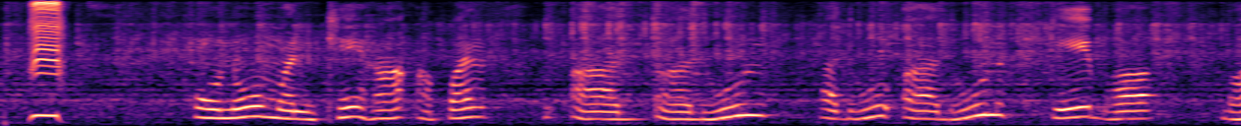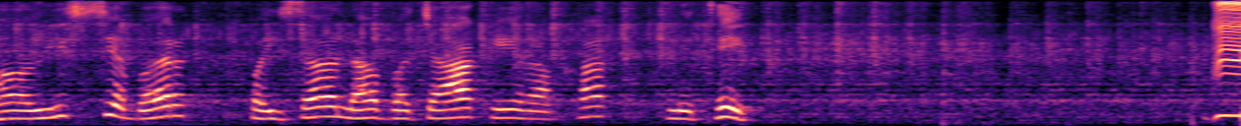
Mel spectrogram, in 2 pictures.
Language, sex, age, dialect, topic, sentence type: Chhattisgarhi, female, 31-35, Western/Budati/Khatahi, banking, statement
